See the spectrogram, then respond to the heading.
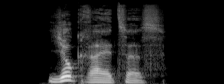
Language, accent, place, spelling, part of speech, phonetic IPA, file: German, Germany, Berlin, Juckreizes, noun, [ˈjʊkˌʁaɪ̯t͡səs], De-Juckreizes.ogg
- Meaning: genitive of Juckreiz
